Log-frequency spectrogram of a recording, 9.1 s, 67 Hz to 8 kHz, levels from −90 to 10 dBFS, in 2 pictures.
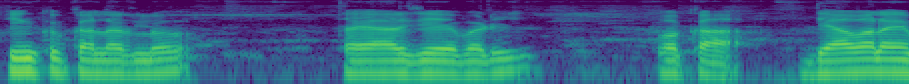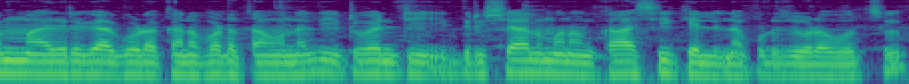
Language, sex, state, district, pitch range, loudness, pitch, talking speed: Telugu, male, Telangana, Nalgonda, 120-130 Hz, -17 LUFS, 125 Hz, 105 wpm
